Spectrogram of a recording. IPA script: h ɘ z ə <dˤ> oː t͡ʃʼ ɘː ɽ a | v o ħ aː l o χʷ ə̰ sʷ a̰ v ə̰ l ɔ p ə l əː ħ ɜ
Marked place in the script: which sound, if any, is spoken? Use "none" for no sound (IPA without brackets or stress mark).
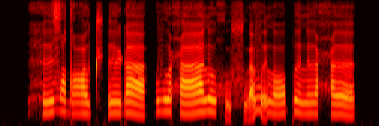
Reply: dˤ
